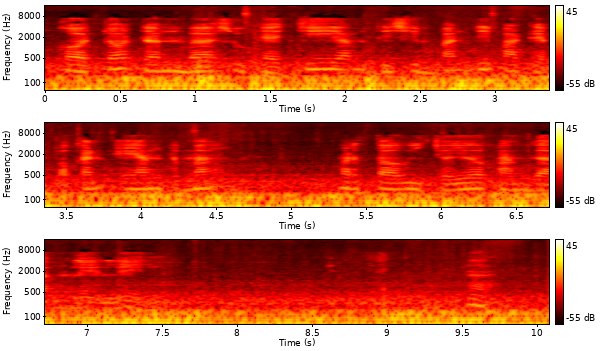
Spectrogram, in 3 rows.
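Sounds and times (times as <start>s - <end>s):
vehicle driving rumble: 0.0s - 10.0s.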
